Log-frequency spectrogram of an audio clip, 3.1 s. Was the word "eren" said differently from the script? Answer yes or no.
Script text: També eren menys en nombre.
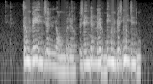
yes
